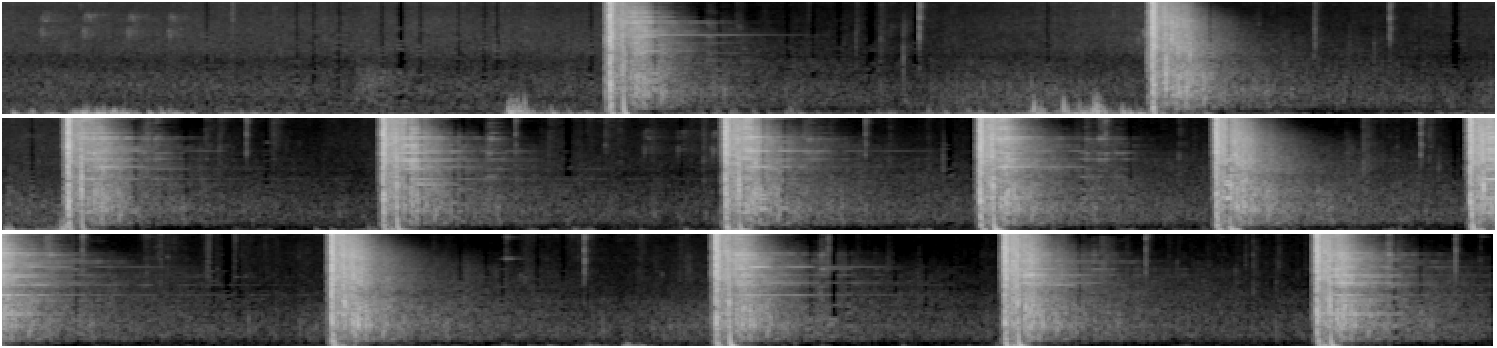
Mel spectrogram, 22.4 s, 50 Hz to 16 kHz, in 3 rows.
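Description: A 10mm EAA Witness pistol fires about a dozen shots, each followed by a sharp ringing clang from a struck swinging steel plate, spaced evenly one to two seconds apart, loud with a metallic ring decaying after each.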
